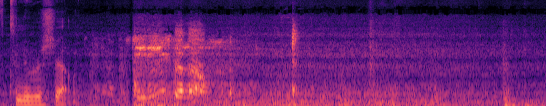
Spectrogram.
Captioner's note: radio chatter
